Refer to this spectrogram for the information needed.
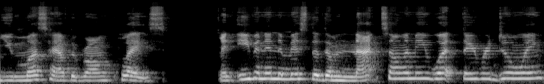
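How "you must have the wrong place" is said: usual speaking voice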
